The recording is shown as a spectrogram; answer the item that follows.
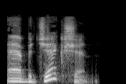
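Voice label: "abjection", British English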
